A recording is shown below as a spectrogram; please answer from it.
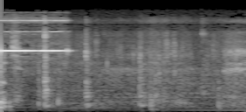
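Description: Fire alarm system sounding a steady, high-pitched electronic tone that cuts off suddenly less than a second in as the panel is reset, followed by a few faint handling clicks.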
